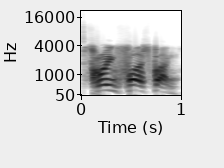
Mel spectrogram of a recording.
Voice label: throwing flashbang, gendarmerie male; vo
